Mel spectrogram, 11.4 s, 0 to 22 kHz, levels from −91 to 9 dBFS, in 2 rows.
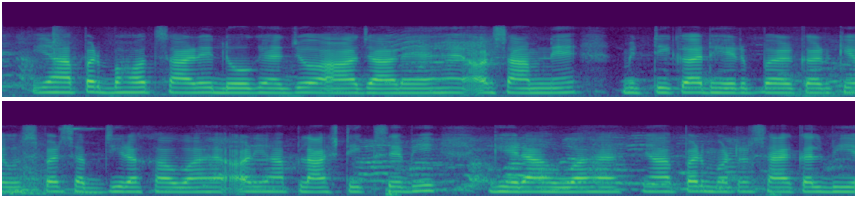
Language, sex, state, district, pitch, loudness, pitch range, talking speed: Hindi, female, Bihar, Araria, 195 Hz, -21 LUFS, 190-205 Hz, 200 wpm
